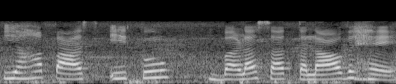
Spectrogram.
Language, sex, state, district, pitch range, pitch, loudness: Hindi, female, Madhya Pradesh, Umaria, 235-285 Hz, 255 Hz, -13 LUFS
